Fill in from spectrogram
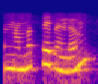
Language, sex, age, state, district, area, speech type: Telugu, female, 18-30, Andhra Pradesh, Kadapa, rural, conversation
